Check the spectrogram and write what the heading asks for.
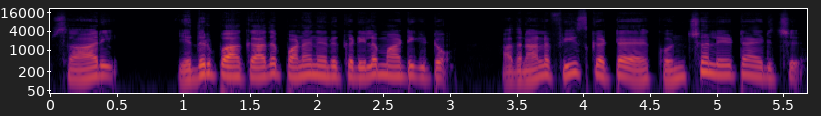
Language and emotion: Tamil, sad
